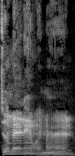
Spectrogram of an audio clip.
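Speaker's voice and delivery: rasping throaty voice. Repeating the puppet character's line: throaty Animal voice. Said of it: "it's all in the throat".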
